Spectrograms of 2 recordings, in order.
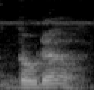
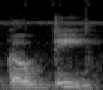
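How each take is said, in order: First: The word ends with a 'duh' sound. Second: The word ends with a 'dee' sound. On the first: The speaker calls it wrong. "not go duh" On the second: The speaker calls it right. "So go D"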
